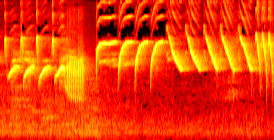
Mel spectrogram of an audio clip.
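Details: Singing canary, played to encourage other canaries to join in: clear whistled downslurred notes repeated in series, a short buzzy burst, then louder sweeping whistles ending in a rapid trill.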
